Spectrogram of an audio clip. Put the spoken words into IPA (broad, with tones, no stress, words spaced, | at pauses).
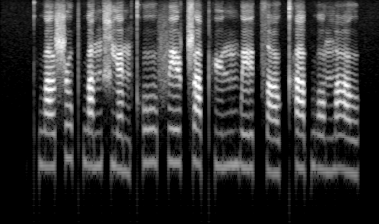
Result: kʰwä˧˥ʂɤ˥pʰwa˧˥n ɕjɛ˨˩nkʰo˥ʊ̯ fe˥ɪ̯ʈ͡ʂä˥ pʰy˧˥nmwe˧˥ɪ̯ t͡sɑ˧˥ʊ̯kʰä˥ pwɔ˥˧n̪ɑ˥˩ʊ̯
